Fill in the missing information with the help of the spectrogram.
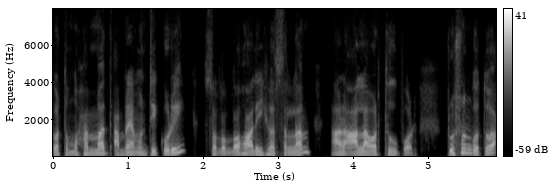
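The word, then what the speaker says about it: صلى الله عليه وسلم: যে একটু তাড়াহুড়ো করে অনেক সময় আমরা সাল্লাহ সাল্লাম এরকম একটা উচ্চারণ করে ফেলি। বরং আমরা যেহেতু আল্লাহ রসুলের উপর দরুদ পড়ছি, অত্যন্ত ভালোবাসা নিয়ে, সময় নিয়ে, সুন্দর করে আমরা দরুদটি পড়বো সাল্লাল্লাহু আলাইহি ওয়াসাল্লাম। ওকে, তাহলে অর্থ দাঁড়াচ্ছে হে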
